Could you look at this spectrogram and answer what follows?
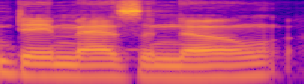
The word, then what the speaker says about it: de Mazenod: Eugene de Mazenod, A Saint for Today is the name of the book. – De Mazenod. No D. Don't pronounce the D on the end. – Yeah, it's French.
